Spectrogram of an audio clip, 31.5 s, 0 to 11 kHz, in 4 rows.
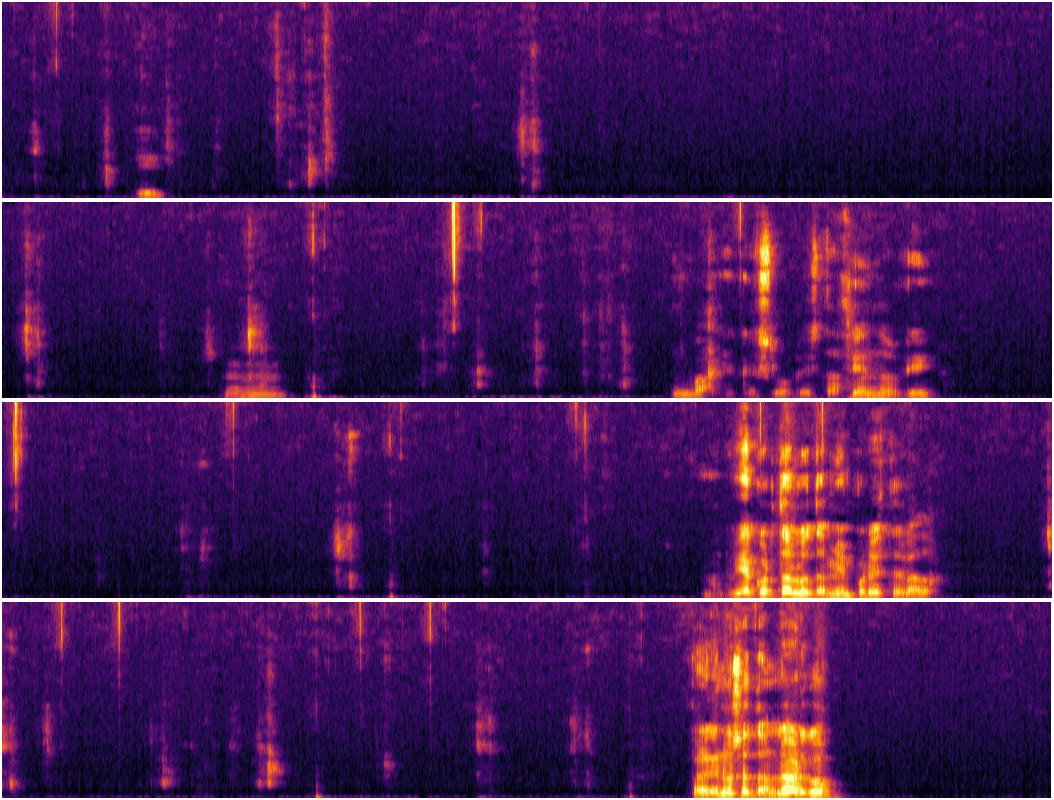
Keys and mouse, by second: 0.4 alt+right click, 2.4-13.4 middle drag, 3.9 a, 8.0 y, 12.4 ctrl+z, 13.4 right click, 14.2 l, 15.9-18.2 middle drag, 17.2 g, 18.2 u, 20.2-21.4 middle drag, 21.4 right click, 21.9 super+right click, 24.0 alt+right click, 24.5 alt+right click, 25.3 ctrl+e, 26.8 right click, 29.4-31.4 middle drag.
